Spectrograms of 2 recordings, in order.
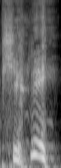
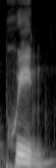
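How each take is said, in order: First: It is said like 'puny', ending in 'ee'. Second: It is said the French way, ending in 'n'. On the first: "That may actually be it" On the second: "it's French"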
